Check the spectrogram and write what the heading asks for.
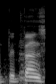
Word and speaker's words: Pepin: Es autora más o menos de 40 composiciones, firmadas como Paula Pepín o Pepin, si lo pronuncian en francés, o con el seudónimo de Pablo del Cerro.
